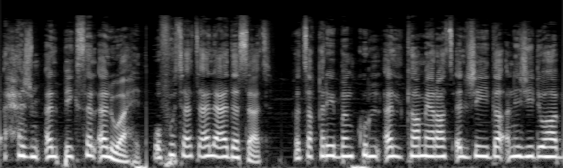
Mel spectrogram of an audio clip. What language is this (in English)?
Arabic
